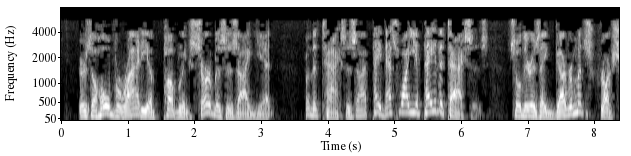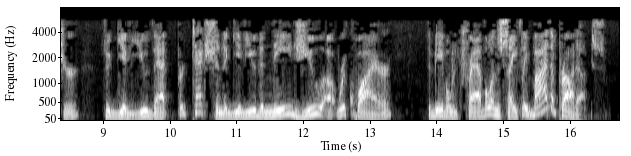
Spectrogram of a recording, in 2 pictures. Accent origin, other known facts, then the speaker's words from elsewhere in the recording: Louisiana, United States; We've had this fight here in my home state of Louisiana where vouchers have come in and all these changes, teachers' accountability.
